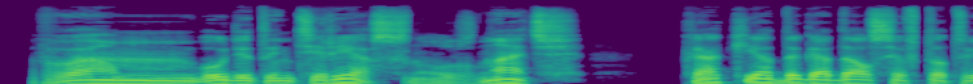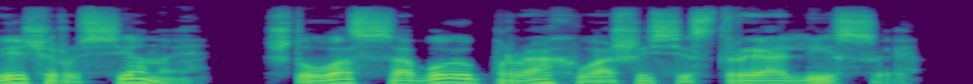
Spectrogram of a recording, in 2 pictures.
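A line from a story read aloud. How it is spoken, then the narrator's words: Very quiet. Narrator (Russian): очень тихо проговорил Холмс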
